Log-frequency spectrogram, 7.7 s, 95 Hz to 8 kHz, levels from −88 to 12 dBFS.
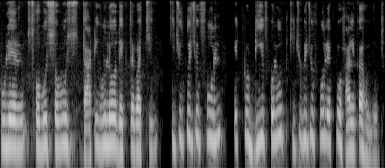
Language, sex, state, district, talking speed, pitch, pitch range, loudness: Bengali, male, West Bengal, Jalpaiguri, 150 wpm, 175 Hz, 165-200 Hz, -19 LUFS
